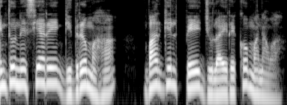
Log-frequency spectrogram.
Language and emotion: Santali, neutral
